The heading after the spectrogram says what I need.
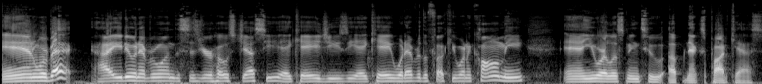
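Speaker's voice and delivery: loud, high-pitched, all said in one breath. A podcast host opens the new episode, all in one breath. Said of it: "I did that at one big breath".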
